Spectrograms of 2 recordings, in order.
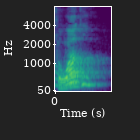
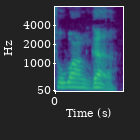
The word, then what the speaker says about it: Fuaga: Fuaga? Or the dude from Pitt, or the dude from Penn State. Fuaga. Dude from Penn State. No, Fuaga. No, Fuaga. So it's actually pronounced with an N. It's Fuanga.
